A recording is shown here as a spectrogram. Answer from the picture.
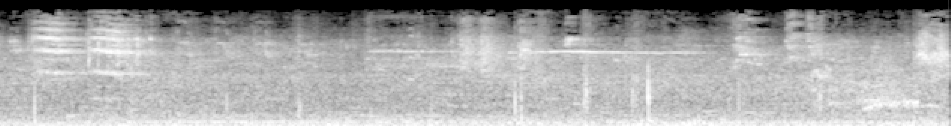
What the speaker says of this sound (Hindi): ये बड़े प्यारे तोते हैं।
